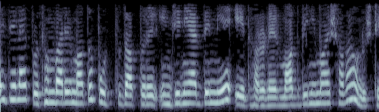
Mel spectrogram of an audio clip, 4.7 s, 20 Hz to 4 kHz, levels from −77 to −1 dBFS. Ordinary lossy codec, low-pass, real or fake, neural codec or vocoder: none; 3.6 kHz; real; none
